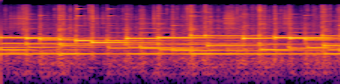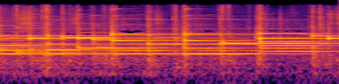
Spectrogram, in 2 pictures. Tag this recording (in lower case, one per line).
music
keyboard (musical)
musical instrument
organ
